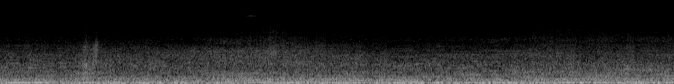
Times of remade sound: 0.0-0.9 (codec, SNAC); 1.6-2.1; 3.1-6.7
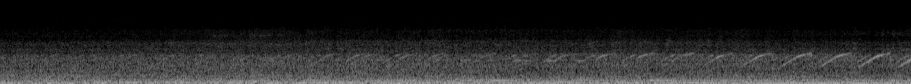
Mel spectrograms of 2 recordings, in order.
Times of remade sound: 1.3-3.2 (autoencoder, DAC-VAE); 5.2-9.1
